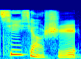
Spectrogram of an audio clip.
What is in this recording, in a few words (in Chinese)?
chinese 5 hour; samsung YP-U5; Audio User Interface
